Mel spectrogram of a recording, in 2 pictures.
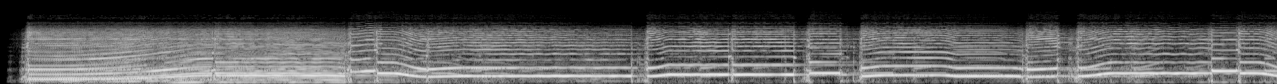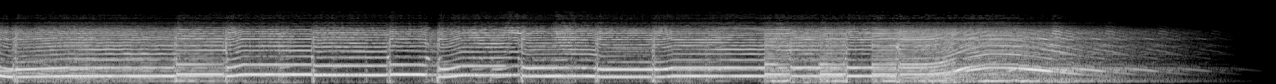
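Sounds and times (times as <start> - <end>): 
JTM45 amplifier tone with treble boost and Tubescreamer: 0.0 - 25.3.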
